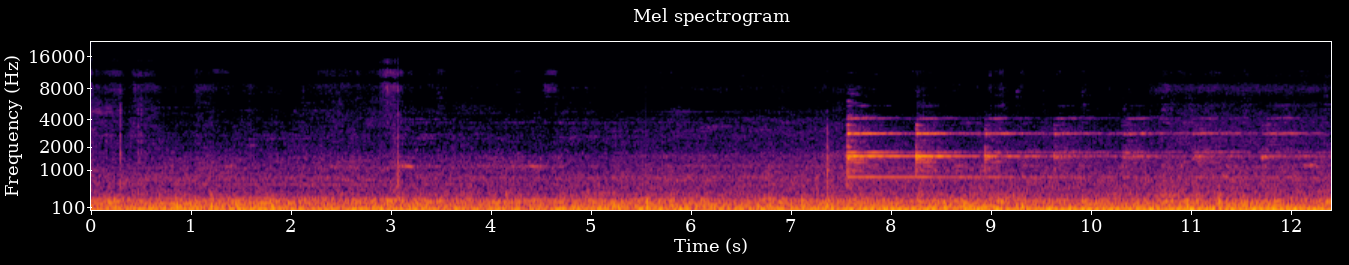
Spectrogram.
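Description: MBTA commuter train rolling into the station with a steady low rumble. About seven and a half seconds in, the train's bell starts ringing, struck roughly every two-thirds of a second, as it pulls in.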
